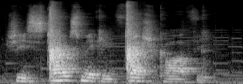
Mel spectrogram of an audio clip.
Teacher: starts is strong, fresh is strong. Some people would say coffee is also strong, but let's keep it simple. · coffee is going to be a little bit faster in there because it's a little weaker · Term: two main beats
